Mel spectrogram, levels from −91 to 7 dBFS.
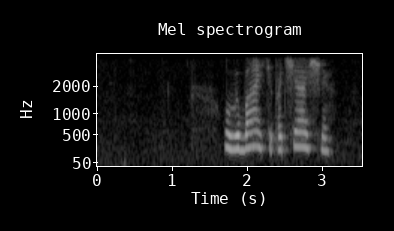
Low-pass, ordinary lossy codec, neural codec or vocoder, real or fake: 3.6 kHz; none; none; real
